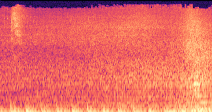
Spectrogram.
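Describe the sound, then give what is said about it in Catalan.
A steady, rumbling roar of a family car driving away from the city along a highway, with wind noise and soft rhythmic thumps from the road surface passing beneath. No voices are heard. “El cotxe familiar s'allunya de la ciutat per l'autopista.”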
